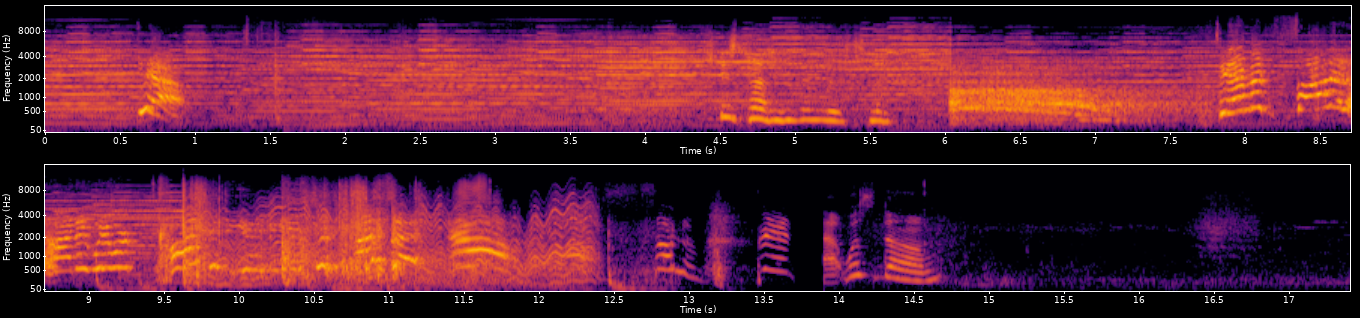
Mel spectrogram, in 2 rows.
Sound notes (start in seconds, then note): 0.0 spooky music plays loudly; 2.1 spooky music plays loudly; 6.0 roar on cd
